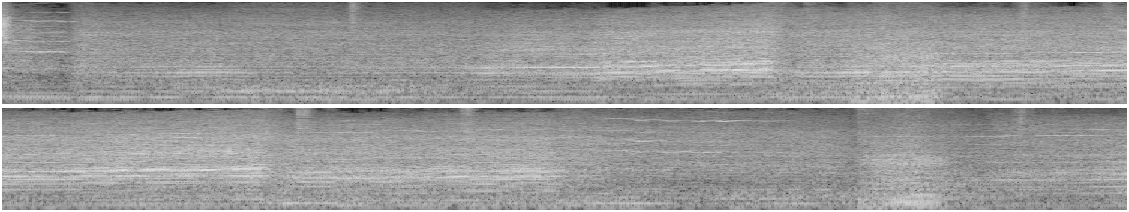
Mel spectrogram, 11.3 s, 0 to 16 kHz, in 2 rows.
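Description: A race car engine roars continuously in the Le Mans Ultimate sim during a 24 Hours of Le Mans stint, loud and close, its pitch rising and falling through gear changes with brief bursts around heavy braking into a turn.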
